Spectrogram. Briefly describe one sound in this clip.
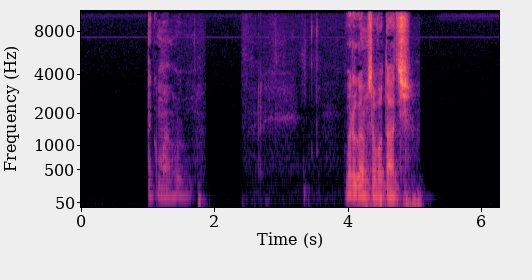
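A middle-aged man speaks briefly into a microphone.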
